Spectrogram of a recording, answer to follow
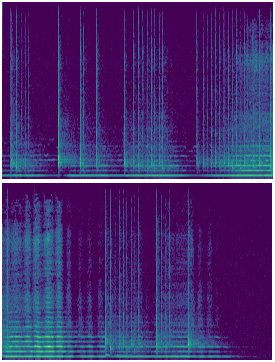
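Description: Concert flute holding one steady note, broken briefly twice and fuller and louder in the middle, while sharp percussive clicks land on the tone roughly once a second: the flute played as a percussive instrument.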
